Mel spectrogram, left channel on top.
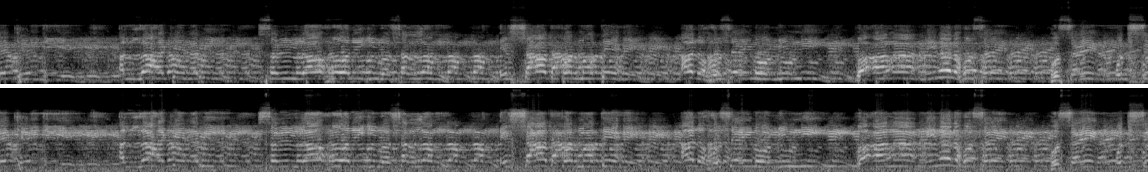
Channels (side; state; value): right; noise; rumble, 19 dB below the sound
